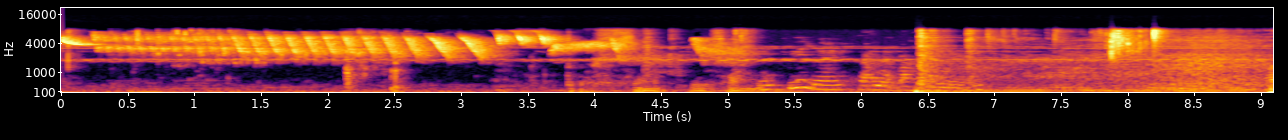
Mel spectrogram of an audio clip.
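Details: Kept canary during morning care singing a dense, fast run of bright repeated trilled notes for several seconds, then scattered chirps as a person talks over the bird.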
